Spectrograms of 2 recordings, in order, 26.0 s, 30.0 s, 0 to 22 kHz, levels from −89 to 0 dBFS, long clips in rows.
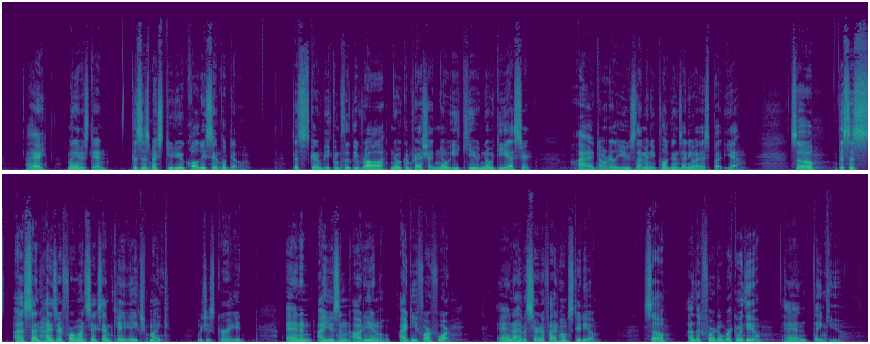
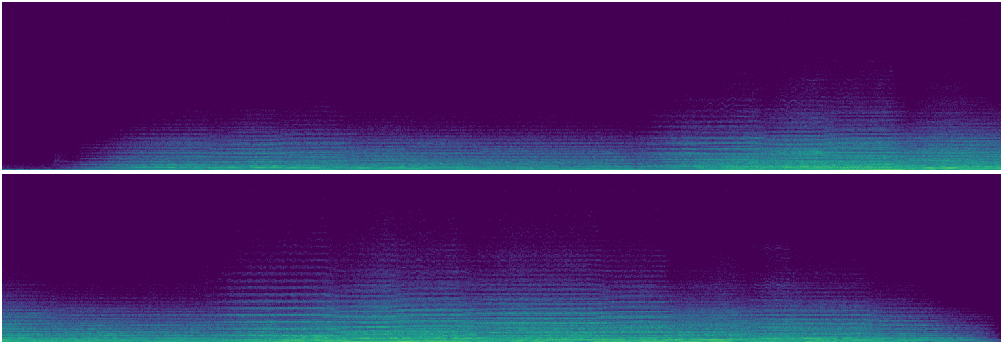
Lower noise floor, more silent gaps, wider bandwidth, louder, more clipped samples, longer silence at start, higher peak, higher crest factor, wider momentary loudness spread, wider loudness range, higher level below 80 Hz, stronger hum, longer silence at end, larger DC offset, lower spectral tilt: first, -73 dBFS vs -53 dBFS; neither; first, 20 kHz vs 9.8 kHz; second, -34 LUFS vs -31 LUFS; neither; first, 0.35 s vs 0 s; about the same, -14 dBFS vs -14 dBFS; about the same, 20 dB vs 16 dB; second, 11 LU vs 14 LU; second, 4 LU vs 12 LU; second, -46 dBFS vs -38 dBFS; neither; first, 0.4 s vs 0.2 s; neither; second, -4.5 dB/octave vs -7 dB/octave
